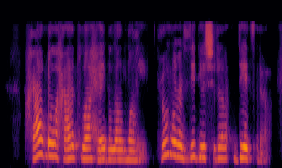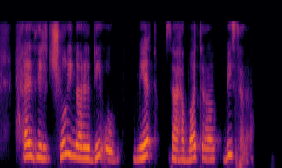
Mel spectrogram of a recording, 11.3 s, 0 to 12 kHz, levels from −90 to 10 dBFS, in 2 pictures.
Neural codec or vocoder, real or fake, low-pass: codec, 16 kHz, 1 kbps, FreqCodec, smaller model; fake; 7.2 kHz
